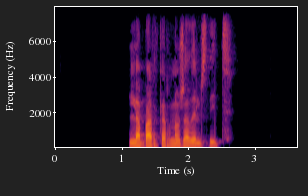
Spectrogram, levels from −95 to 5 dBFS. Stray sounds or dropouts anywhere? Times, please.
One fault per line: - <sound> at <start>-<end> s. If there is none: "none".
none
